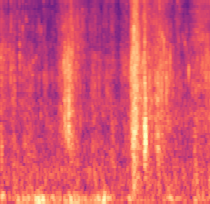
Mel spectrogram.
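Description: Near silence with a few faint, soft footsteps in mud.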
